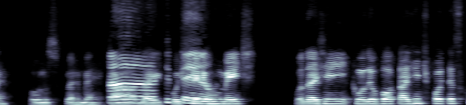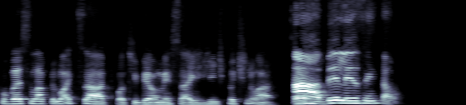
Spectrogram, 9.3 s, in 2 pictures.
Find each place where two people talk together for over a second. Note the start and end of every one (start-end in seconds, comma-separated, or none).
1.1-2.3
